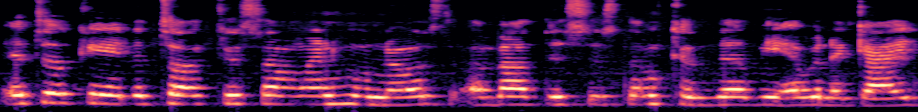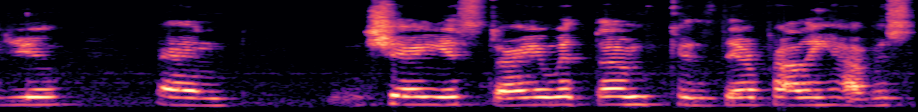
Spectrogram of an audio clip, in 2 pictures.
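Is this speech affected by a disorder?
Yes: cerebral palsy.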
